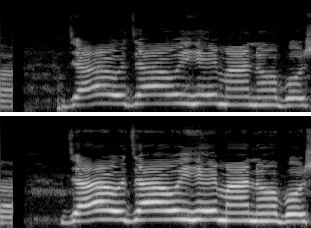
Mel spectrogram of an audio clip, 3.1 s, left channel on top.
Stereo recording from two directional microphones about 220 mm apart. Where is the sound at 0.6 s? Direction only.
25° right (ahead or behind).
